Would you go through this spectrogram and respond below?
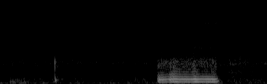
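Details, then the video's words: Sleeping Shih Tzu snoring indoors, one loud buzzy rasping snore lasting about half a second, low and strongly harmonic, with quiet room between and a faint click earlier. "비글 같은 시츄가 코골이를 한다고요???"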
